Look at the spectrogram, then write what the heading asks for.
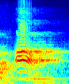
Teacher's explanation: विवृत मतलब होगा ओपन, खुला हुआ, आ खोल दिया मुंह, ठीक है, उसमें आ बड़ा आ जाएगा, तो ये विवृत है, मुंह खुलना है, फैल रहा है, यानी कि ओपन हो रहा है, आ विवृत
